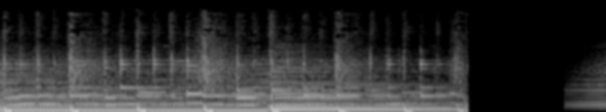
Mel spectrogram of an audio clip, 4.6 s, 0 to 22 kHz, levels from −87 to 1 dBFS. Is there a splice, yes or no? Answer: yes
